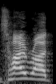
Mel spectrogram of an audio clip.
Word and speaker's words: Tyrod: Tyrod Taylor knows how we're supposed to say his name. Were you as talked to him? Yes. What did he say? He said either one is fine.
